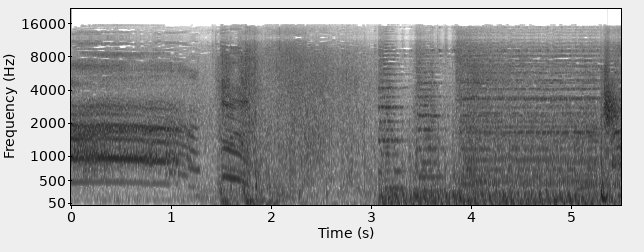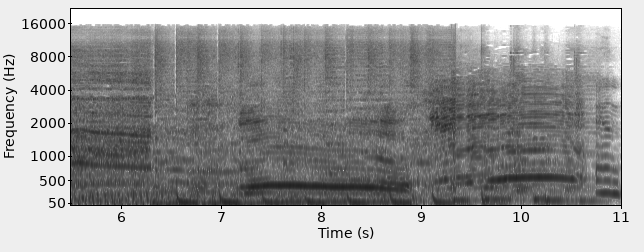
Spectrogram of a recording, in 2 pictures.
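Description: A cartoonish cow moos repeatedly in a farm video game, the bellowing calls sliding up and down against busy game music and effects, with a low rumbling passage that sounds like engine or racing noise.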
